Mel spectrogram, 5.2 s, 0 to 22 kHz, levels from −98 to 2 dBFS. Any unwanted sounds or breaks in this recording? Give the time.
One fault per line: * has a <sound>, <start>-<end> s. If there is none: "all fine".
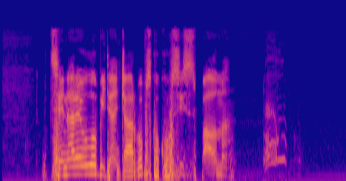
* has a bark, 3.9-4.3 s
